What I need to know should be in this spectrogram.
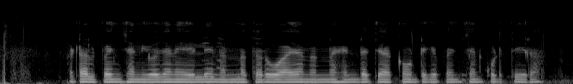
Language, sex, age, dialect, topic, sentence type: Kannada, male, 18-24, Central, banking, question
